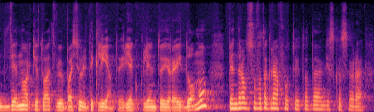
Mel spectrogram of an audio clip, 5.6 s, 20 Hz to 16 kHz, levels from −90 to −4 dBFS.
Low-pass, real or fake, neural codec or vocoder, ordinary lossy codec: 14.4 kHz; real; none; Opus, 64 kbps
